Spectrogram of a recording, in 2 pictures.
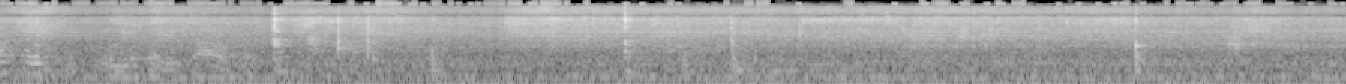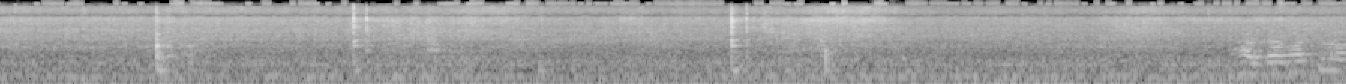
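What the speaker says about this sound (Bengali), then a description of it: "চিকেনটা ভাজা ভাজা করতে হবে।" Chicken pieces fry in a pan for garlic chicken curry, a steady sizzle with occasional sharp scrapes and clinks of a spatula stirring, close and moderately loud.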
